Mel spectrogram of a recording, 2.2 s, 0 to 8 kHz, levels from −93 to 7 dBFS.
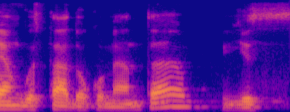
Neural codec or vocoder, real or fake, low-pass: none; real; 7.2 kHz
